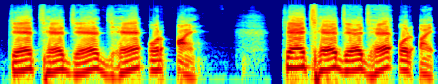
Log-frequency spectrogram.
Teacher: जो आपका च वर्ग होता है वो तालुव्य कहलाता है, जो आपका च वर्ग होता है, जैसे मैं कह दूं च, जैसे मैं कह दूं छ, जैसे मैं कह दूं जय, च छ जय झ और आय, च छ जय झ और आय, ये होते हैं तालुव्य।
